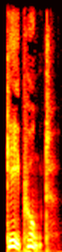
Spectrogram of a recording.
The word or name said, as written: g-punkt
